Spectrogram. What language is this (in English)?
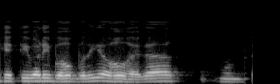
Punjabi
